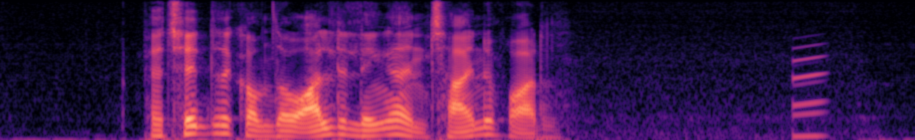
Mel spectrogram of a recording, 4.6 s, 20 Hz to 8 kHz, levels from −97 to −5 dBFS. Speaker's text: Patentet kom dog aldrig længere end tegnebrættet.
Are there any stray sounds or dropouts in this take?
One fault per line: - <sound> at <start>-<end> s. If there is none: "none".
- chirp at 4.0-4.2 s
